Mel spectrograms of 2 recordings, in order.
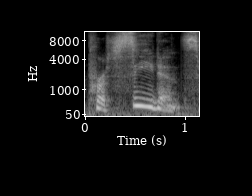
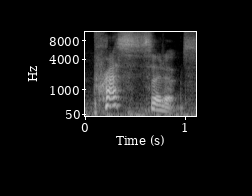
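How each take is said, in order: First: The stress is on the second syllable. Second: The stress is on the first syllable. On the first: The speaker calls it wrong. "not precedence" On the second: The speaker calls it right. "the accent is on the first syllable"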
